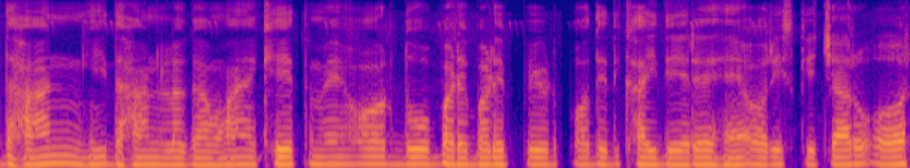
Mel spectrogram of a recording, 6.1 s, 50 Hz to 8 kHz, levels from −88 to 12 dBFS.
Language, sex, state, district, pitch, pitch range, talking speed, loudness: Hindi, male, Himachal Pradesh, Shimla, 125 Hz, 125-130 Hz, 215 wpm, -18 LUFS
